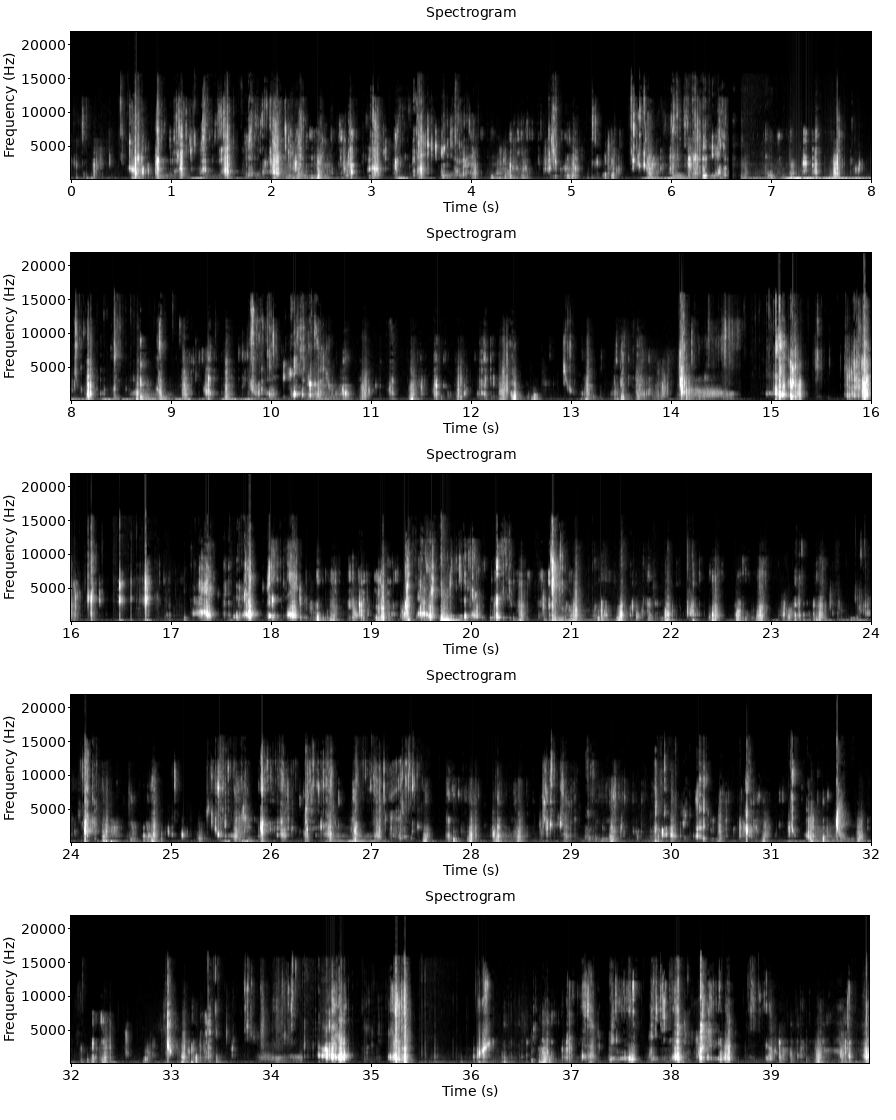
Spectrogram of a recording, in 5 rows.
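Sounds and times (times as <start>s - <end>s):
crunchy chewing of fish: 0.0s - 39.9s.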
